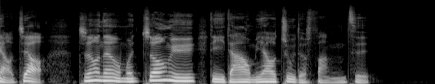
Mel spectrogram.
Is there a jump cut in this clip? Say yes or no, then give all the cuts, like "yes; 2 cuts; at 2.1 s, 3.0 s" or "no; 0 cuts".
yes; 1 cut; at 2.0 s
